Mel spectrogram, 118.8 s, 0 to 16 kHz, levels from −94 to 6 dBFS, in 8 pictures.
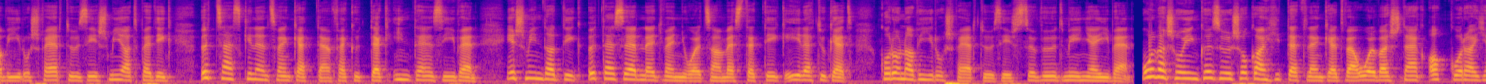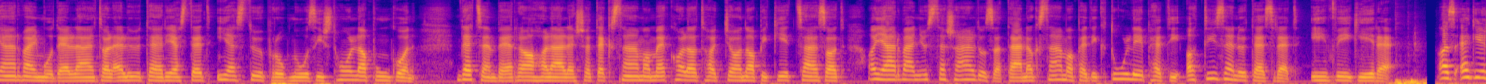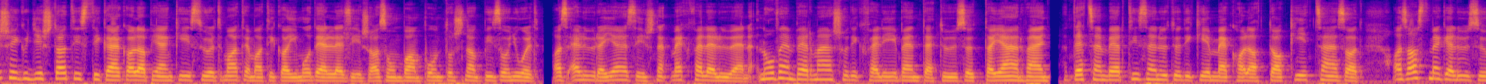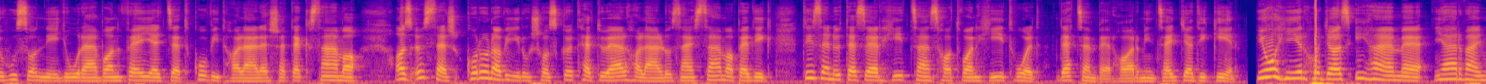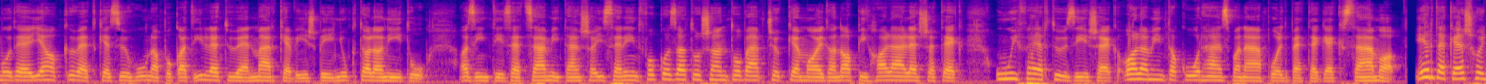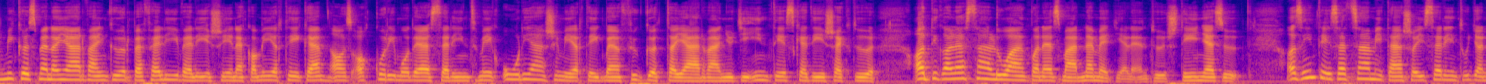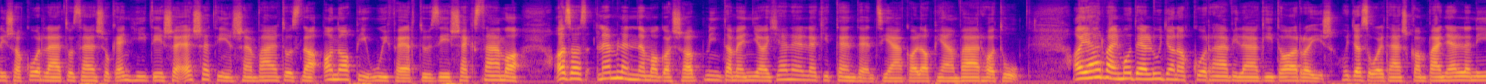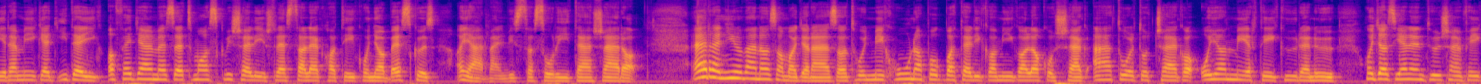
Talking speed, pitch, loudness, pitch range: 110 wpm, 170 Hz, -14 LUFS, 155-195 Hz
